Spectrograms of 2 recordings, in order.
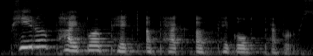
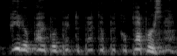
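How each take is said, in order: First: It is said at a normal, steady speed. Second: It is said quickly, faster than before.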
